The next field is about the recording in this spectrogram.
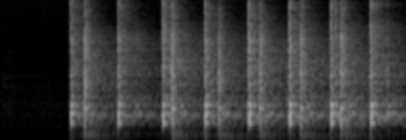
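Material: Steel.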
